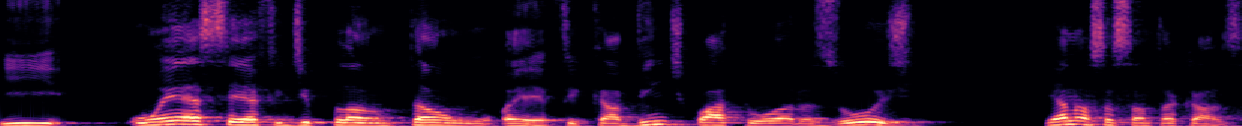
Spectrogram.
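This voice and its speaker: Here a man speaks at a very slow pace with a dark, mellow tone. His pitch is fairly high and his intonation lively. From São Paulo state, Brazil. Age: 20s. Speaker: city councillor. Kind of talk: interview. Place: studio. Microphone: lapel.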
